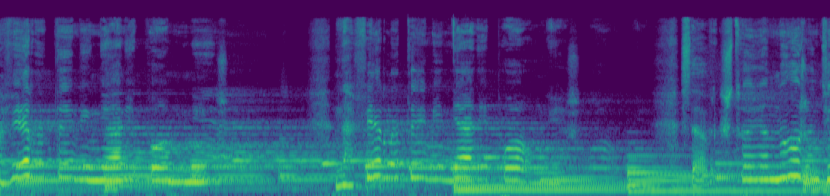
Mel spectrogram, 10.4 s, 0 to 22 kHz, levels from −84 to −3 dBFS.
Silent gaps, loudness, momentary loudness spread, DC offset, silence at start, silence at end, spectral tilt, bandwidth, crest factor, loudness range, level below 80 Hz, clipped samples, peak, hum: none; -23 LUFS; 11 LU; under 0.1%; 0 s; 0 s; -6.5 dB/octave; 16.5 kHz; 18 dB; 3 LU; -42 dBFS; under 0.1%; -6 dBFS; none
